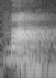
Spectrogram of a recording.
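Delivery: "Ma" short, falling sharply; fourth tone. Shown as a demonstration. Teacher modelling for repetition, "Ma" falling. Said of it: "Repeat after me".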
